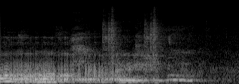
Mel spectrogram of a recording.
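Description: A woman's voice drawn out in a low, gravelly, hesitant "euh" sound, with no clear words, fading away near the end.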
